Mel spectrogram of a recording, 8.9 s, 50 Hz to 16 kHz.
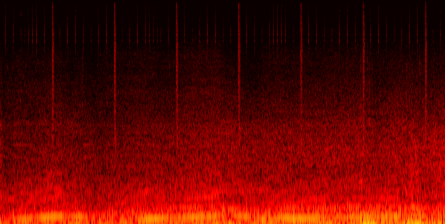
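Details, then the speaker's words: Toyota Celica 2000 GT manual driving after ball joint and lower control arm replacement, alignment still off. A loud, constant low drone under road noise while cruising comes from a worn wheel bearing. "Oh, yeah, I hear that wheel bearing. Yeah, it's really loud."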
